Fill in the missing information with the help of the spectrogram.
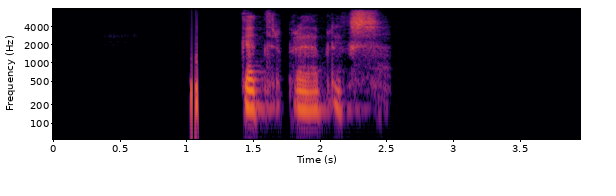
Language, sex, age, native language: Icelandic, female, 30-39, Icelandic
